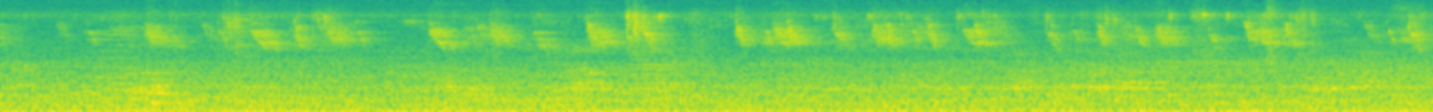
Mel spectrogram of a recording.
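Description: Faint, repeated short chirps of small birds, several a second at irregular spacing, over a low steady background hum.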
